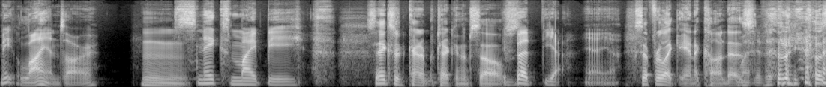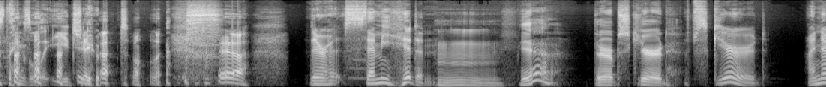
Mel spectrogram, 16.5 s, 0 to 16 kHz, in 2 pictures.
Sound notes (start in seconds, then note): 9.3 both laughing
